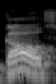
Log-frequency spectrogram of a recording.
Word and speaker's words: Gauxst: you this it's pronounced Goss but why why'd you spell it like ghosts is it spelled like ghosts yeah g-a-dos I thought the aux make an o sound oh really see yeah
